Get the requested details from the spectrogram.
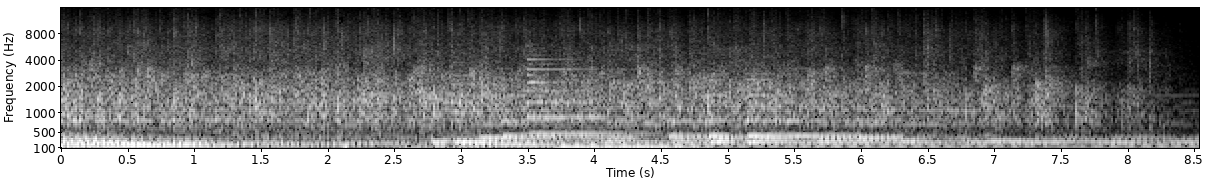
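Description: An audience applauds steadily in a dense wash of clapping, while sustained organ chords hold and shift underneath. The clapping stays loud throughout and eases off only slightly at the end.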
